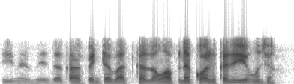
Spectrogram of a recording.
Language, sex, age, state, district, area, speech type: Urdu, male, 18-30, Uttar Pradesh, Ghaziabad, rural, conversation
